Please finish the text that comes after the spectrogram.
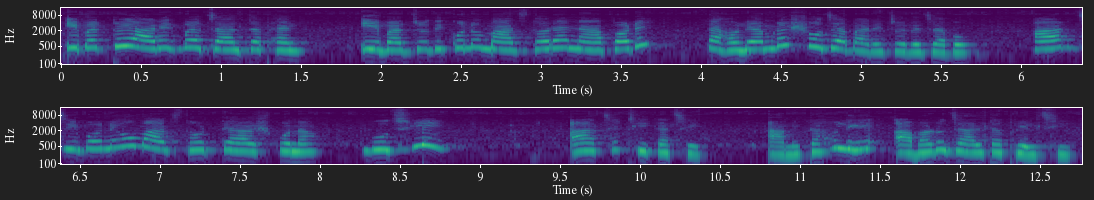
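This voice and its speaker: A woman's voice: very high-pitched, animated, moderate pace. A woman voicing a determined young village sister in a cartoon, speaking earnestly and chattily. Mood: frustrated. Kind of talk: Bengali moral-tale cartoon dubbing. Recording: loud music under the voice.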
